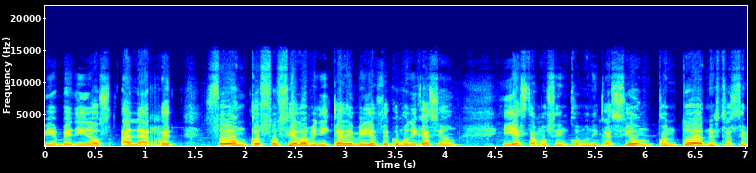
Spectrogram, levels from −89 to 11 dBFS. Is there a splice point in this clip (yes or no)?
no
